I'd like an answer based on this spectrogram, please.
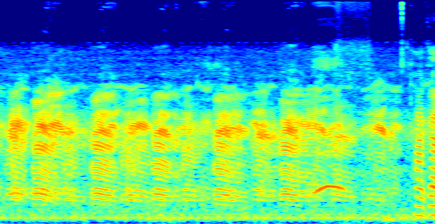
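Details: Frogs in chorus give rough, buzzy croaks repeated about twice a second, all starting and stopping together, throat sacs swelling on both sides as they call, with a voice talking nearby.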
